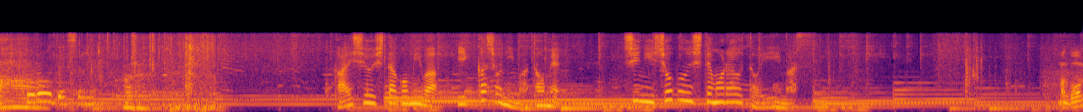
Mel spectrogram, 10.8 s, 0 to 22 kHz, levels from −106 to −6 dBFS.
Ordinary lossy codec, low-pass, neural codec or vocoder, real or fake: none; 7.2 kHz; none; real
